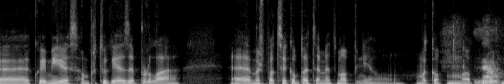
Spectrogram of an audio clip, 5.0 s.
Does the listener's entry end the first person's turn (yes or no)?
yes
